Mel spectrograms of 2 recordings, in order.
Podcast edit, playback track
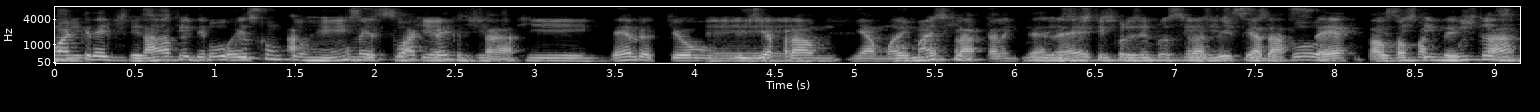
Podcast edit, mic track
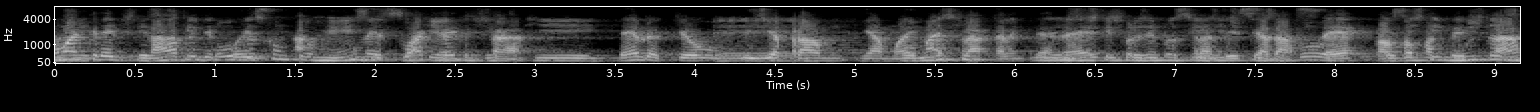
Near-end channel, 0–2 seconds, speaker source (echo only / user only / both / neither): echo only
